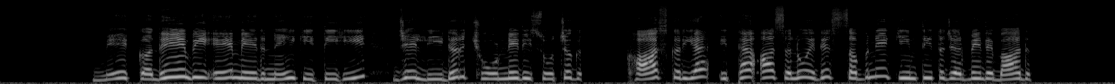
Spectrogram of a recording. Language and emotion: Dogri, surprised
